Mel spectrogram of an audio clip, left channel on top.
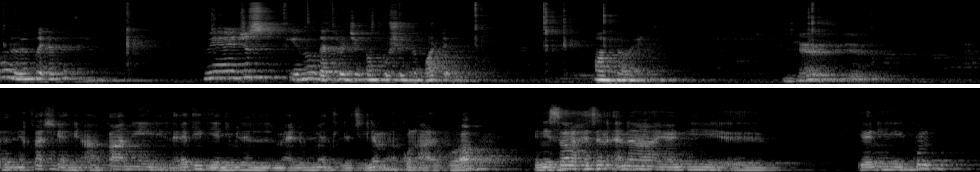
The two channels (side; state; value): both; different; correlation -0.02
